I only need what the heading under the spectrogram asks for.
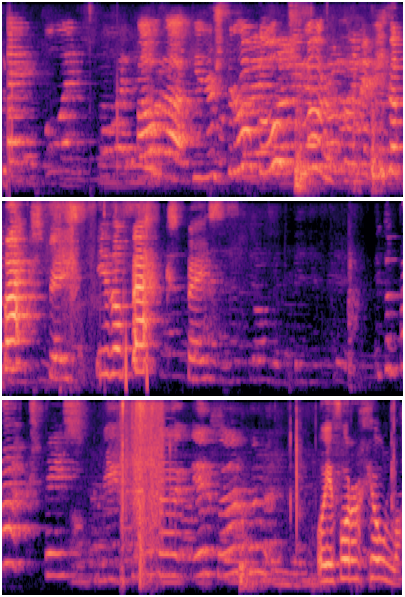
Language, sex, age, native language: Icelandic, male, 9, Icelandic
